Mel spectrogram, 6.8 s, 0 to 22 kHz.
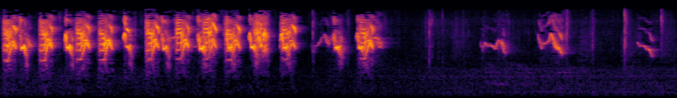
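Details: A loud, rapid run of about a dozen harsh chirps from a Eurasian tree sparrow, roughly four per second, recorded 7 February. Fainter, scattered chirps follow after a short gap.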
